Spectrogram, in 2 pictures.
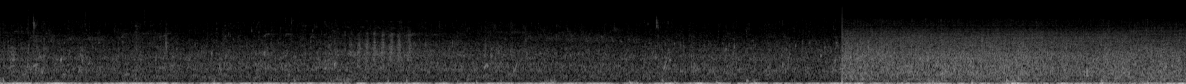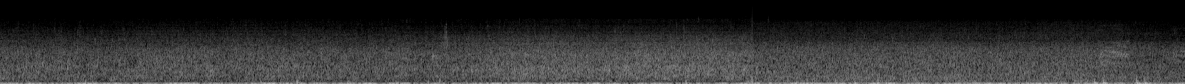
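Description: Fast-flowing water of a river swollen by spring flood, a steady rushing hiss. About eight seconds in the sound changes abruptly to a fuller, brighter rush of faster water.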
